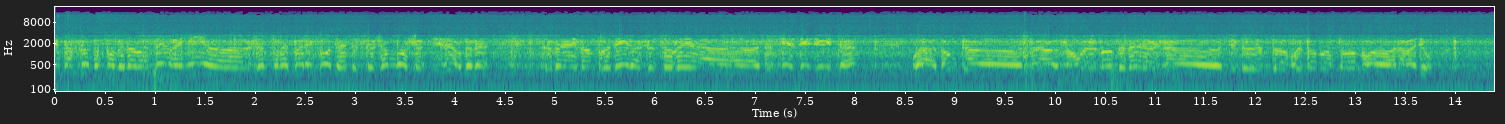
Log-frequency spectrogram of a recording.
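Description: A distant station's voice received over a President Lincoln II+ CB radio on lower sideband: continuous thin, band-limited radio speech over a steady low hum.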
